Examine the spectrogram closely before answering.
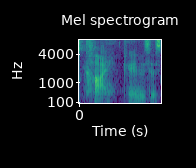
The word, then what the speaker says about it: chi: coefficient and we we pronounce this as chi okay and this is chi so usually people write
